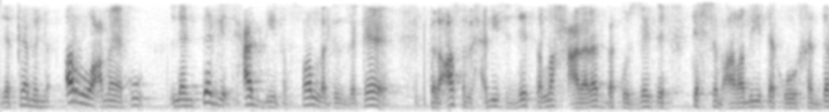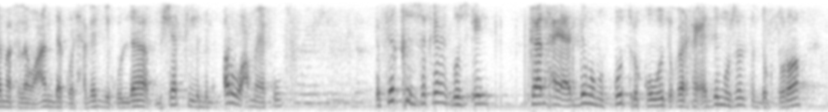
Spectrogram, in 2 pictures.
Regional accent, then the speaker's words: Egypt; وجد المصافحة منتشرة عندنا في مصر

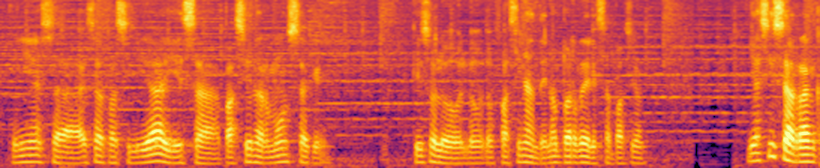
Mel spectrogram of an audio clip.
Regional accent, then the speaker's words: Rosario, Santa Fe, Argentina; de Rosario, continuamos con la columna de astronomía.

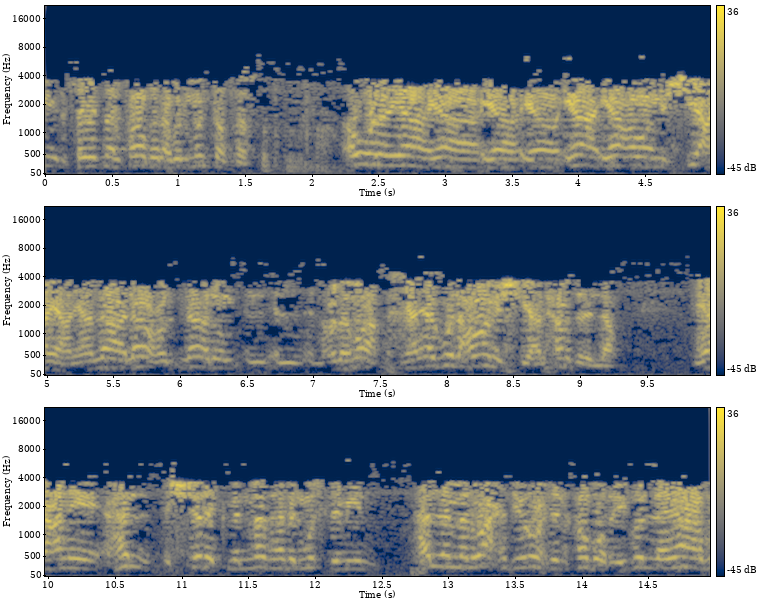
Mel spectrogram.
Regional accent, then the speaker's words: Karbala, Karbala Governorate, Iraq; now in Europe; لا أخي أنا أصلي من كربلاء أخي أنا أتكلم وياك من أوروبا أخي أنا طلعت من العراق

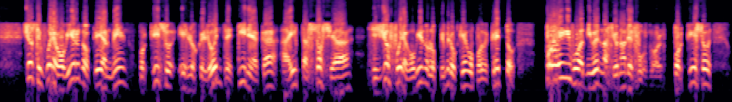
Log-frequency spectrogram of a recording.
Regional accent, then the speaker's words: Buenos Aires, Argentina; Pero yo soy de Capital.

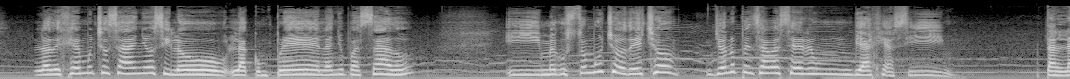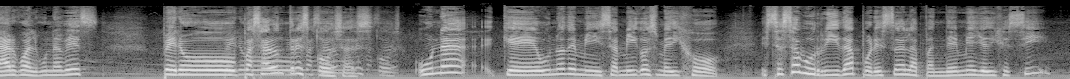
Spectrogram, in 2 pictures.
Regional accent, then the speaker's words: Tepic, Nayarit, Mexico; No, yo soy de Tepic.

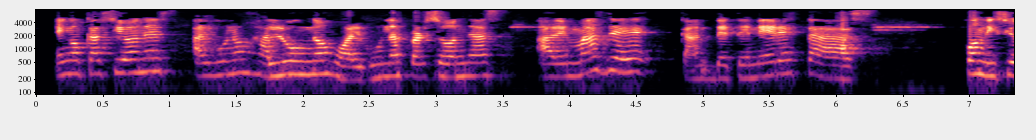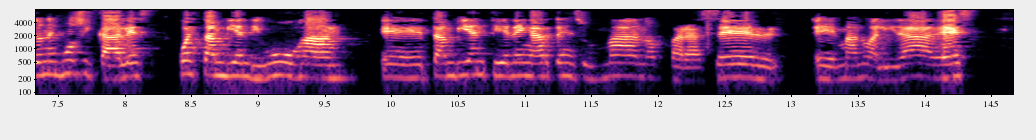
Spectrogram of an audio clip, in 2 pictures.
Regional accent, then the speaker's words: Cuba; now in Ecuador; Soy cubana, ya llevo unos 9 años viviendo aquí en Ecuador, que me ha acogido como mi segundo hogar.

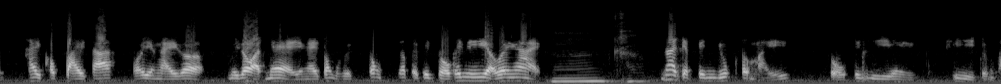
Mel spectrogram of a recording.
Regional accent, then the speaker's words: Saraburi, Thailand; ผมก็ต้องผ่านตัวจังหวัดสระบุรีบ้านผม

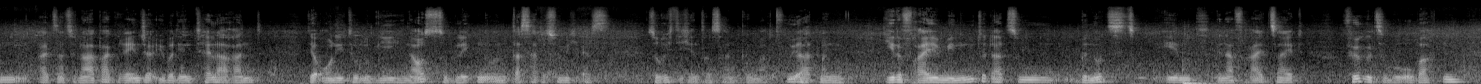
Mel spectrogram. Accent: Berlin, Germany; moved away as an adult; ich komme nicht ursprünglich aus dieser Region, sondern ich stamme aus Berlin.

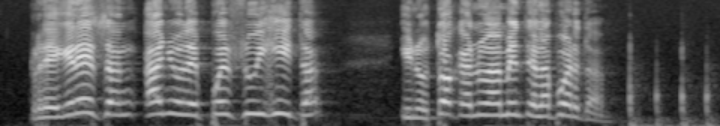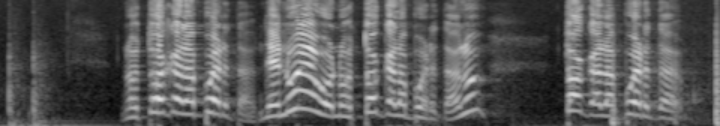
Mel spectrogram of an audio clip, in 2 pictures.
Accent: Peru; En realidad somos los peruanos los que permitimos una vez más el ingreso de esta gente

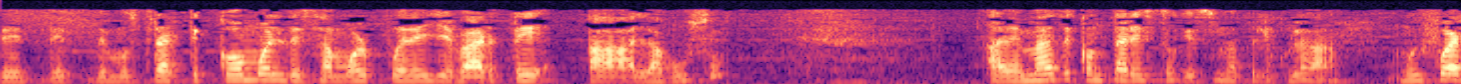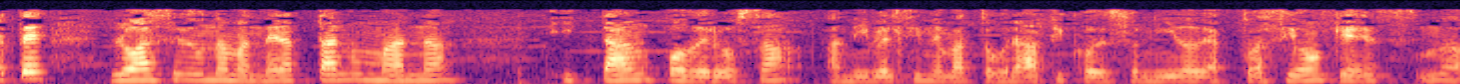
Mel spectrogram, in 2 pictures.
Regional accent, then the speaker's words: Ecuador; siendo una directora ecuatoriana, mujer de más de 40 años

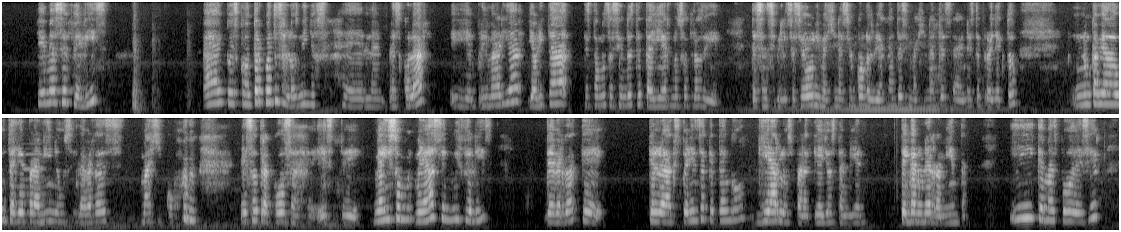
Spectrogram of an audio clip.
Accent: Mexico City, Mexico; Soy aquí de la Ciudad de México.

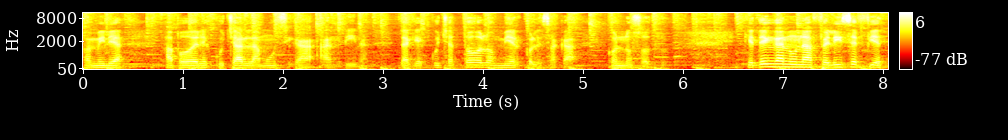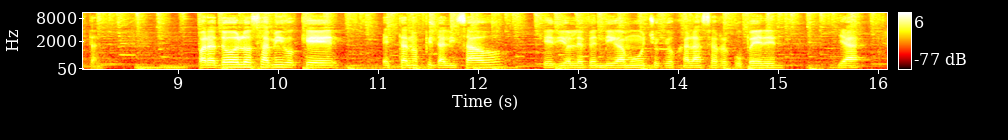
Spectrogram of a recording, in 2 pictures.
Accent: Chile; somos chilenos. Eso no se olvide nunca. Nacimos en una tierra que Alonso y Arcilla le llamó una larga angosta faja de tierra

